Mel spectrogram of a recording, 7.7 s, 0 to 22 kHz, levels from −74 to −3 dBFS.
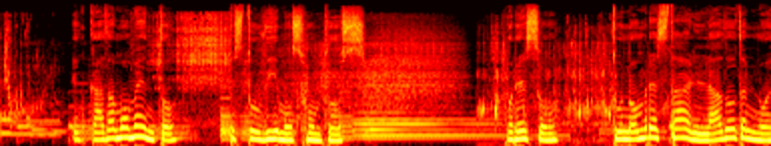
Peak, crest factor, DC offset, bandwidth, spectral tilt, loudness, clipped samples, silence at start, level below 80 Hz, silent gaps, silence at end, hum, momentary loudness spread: -6 dBFS; 12 dB; under 0.1%; 19.5 kHz; -5 dB/octave; -17 LUFS; under 0.1%; 0 s; -48 dBFS; none; 0 s; none; 13 LU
